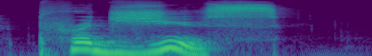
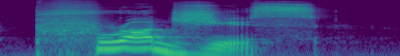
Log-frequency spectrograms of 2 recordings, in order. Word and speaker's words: produce: see how this works produce here the stress is on the second syllable the juice produce the company produces electrical products this is the verb and then so with the verb in ones like this the stress will often be on the second syllable and if it's a noun the stress will often be on the first syllable so this is produce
